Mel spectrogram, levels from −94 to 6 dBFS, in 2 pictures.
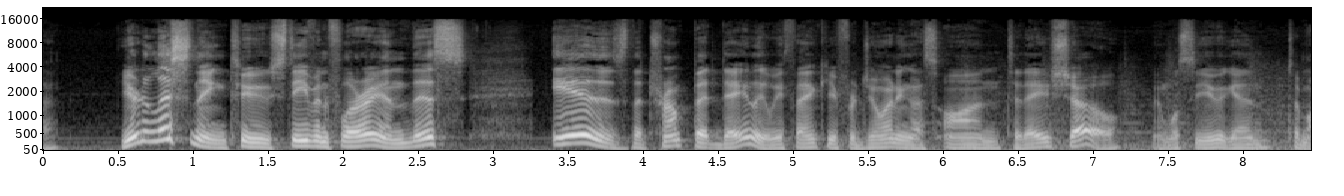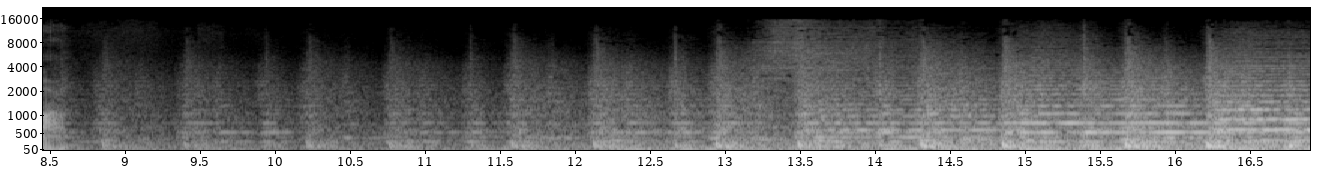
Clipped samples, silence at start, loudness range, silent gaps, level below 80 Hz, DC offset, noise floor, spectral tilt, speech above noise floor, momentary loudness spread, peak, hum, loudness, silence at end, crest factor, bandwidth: under 0.1%; 0 s; 18 LU; none; -38 dBFS; under 0.1%; -40 dBFS; -5 dB/octave; 22 dB; 24 LU; -2 dBFS; none; -20 LUFS; 0 s; 18 dB; 16 kHz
